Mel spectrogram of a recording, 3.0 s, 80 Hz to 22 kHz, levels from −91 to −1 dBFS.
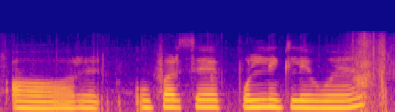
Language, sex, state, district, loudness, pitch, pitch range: Hindi, female, Madhya Pradesh, Bhopal, -15 LUFS, 210 Hz, 200-215 Hz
